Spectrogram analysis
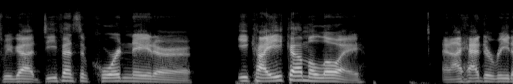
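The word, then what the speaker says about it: Malloe: So, defense, we've got defensive coordinator Ikayika Mallaloy. And I had to read a bunch of articles. It's not spelled Malloy, but it's pronounced Mallaloy.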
